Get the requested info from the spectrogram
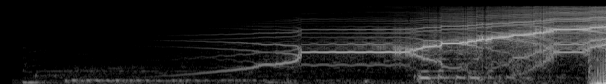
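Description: Electronic music intro: synthesizer tones glide upward in pitch and pile up into a growing, rising sweep that gets steadily louder, until the full track drops in at the very end.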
